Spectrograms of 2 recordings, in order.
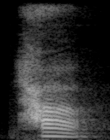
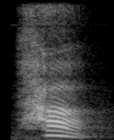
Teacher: throat ha this sound is pronounced very deep in the throat you want to make an H sound but with the throat constricted a little ha one trick to produce this sound is to push your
